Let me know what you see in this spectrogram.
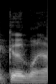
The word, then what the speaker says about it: Goodwin: So hopefully he can do that opposite Pierre Garçon and Godwin. And they also have Kittle up the middle. So, you know, that you compare those weapons, Godwin, Kittle, it's probably Goodwin, I'm pronouncing it Godwin.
